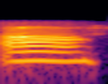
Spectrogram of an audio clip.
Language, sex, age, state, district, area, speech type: Assamese, female, 30-45, Assam, Barpeta, rural, conversation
